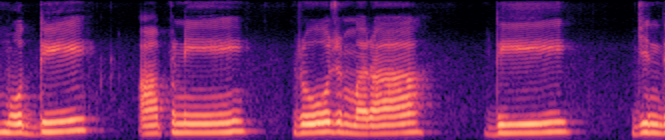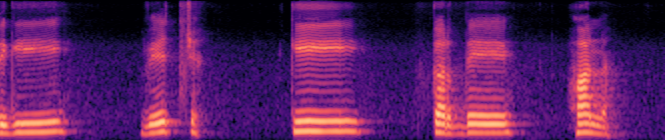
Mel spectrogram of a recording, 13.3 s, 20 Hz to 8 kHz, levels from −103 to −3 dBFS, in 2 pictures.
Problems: none marked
